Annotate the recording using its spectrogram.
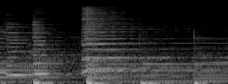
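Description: Live contra dance band music: fiddle, keyboard and percussion playing together, with low drum thumps on the beat and a strong new phrase starting about a second in.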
